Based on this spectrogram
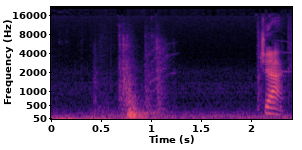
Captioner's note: door squeaks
